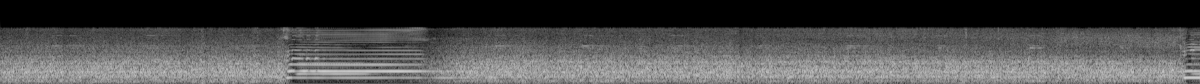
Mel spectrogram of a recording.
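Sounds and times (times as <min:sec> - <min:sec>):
train rumbling: 0:00.0 - 0:12.0
locomotive horn: 0:02.8 - 0:04.8, 0:11.8 - 0:12.0.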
